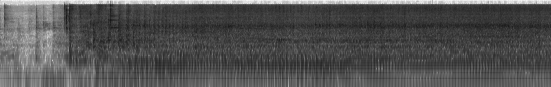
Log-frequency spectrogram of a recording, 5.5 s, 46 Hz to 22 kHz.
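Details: SDMO 5000W generator, Briggs & Stratton engine (about 18 hp, 296 cc), before repair: engine pulls over, fires and settles to a steady even buzz, running fine, but output only about 4 V on 120 and 240; previous owner suspected a blown alternator.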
